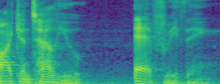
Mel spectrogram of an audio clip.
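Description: An actor playing a cunning captive man in an audio drama, speaking in a deliberate, mysterious, theatrical manner. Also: low voice, steady tone. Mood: bargaining, assured.

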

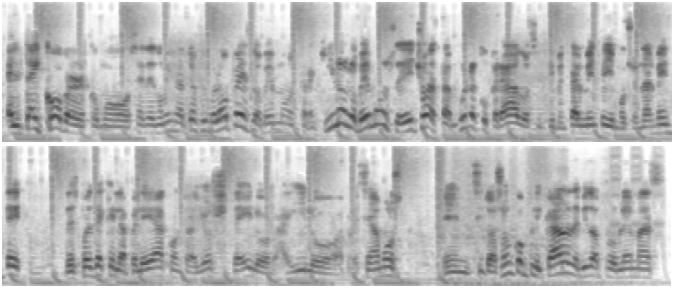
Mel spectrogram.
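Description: Energetic sports radio commentator. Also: male voice, fairly high pitch, brisk, faint music behind. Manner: energetic recap.

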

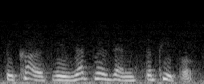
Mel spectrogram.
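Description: An actress plays a humorless female revolutionary in 1970s radio drama. The voice is mid-pitched, stern and clipped, delivering dogma flatly. The recording is narrow and slightly noisy, like an aged broadcast. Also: normal speed, natural voice. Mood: dogmatic. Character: stern, doctrinaire female revolutionary guarding a captive.

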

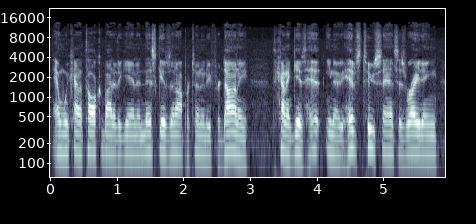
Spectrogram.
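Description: Hoarse, rambling male podcast host. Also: medium pitch, little pitch movement, quick pace. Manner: rambling, many fillers and restarts. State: hoarse from bronchitis. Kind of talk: casual podcast chat.

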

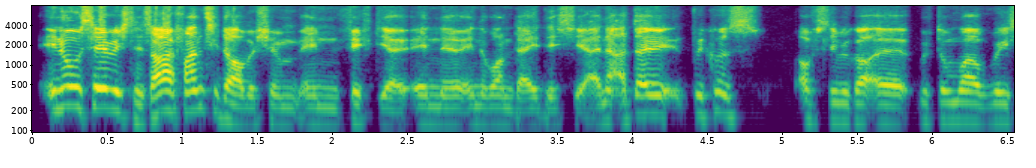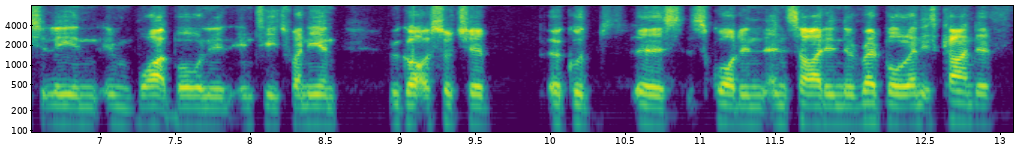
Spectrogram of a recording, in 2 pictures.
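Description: A man's voice: mid-range voice, brisk, no echo. A man hosting a casual podcast, joking, laughing a lot and asking rambling questions. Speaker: podcast host. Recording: dull, lo-fi, dry sound.

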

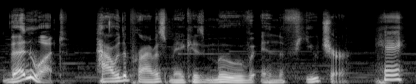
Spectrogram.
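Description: A man, probably in his thirties, hosting a casual podcast chat in a jokey, playful, animated manner. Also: on the low side, unhurried, soft background music. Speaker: podcast host. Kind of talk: casual podcast chat about game lore.

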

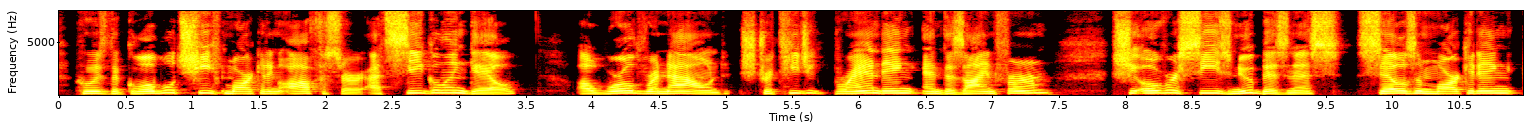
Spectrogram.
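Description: A man with a notably high voice hosts a business interview show. His questions come out halting, with many restarts and filler words. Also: a bit bright. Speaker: podcast host. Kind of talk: podcast interview.

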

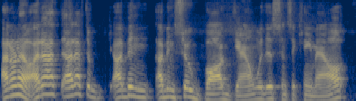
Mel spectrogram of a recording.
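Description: A man's voice: a little high, expressive, normal speed, a bit bright. A man speaking as a podcast guest in a casual, jovial interview, often thinking aloud as he talks about his creative work. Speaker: podcast guest, audio drama writer and producer.

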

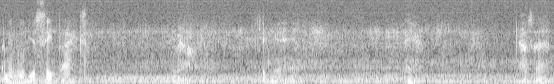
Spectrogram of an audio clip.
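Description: A man's voice: extremely low pitch, level tone, takes it slowly, gravelly, long pauses, heavy background noise, exaggerated voice. An American actor playing an edgy husband in a 1950s radio drama, tense and insistent, confiding when he narrates. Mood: weary, apologetic. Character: desperate, edgy husband and bank man narrating his flight. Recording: old 1950s radio broadcast, music behind.

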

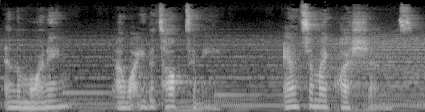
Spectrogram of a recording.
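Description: Actress as manipulative, seductive woman lover for audio drama. Coaxing delivery, slightly low pitch. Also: moderate pace, vocal fry, over music.

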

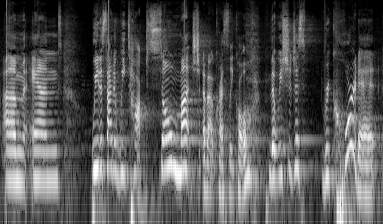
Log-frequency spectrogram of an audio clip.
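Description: A woman's voice: on the high side, lively intonation, slow pace, a bit bright. A woman co-hosting a podcast, chatting casually and jokily at a live panel. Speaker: podcast co-host. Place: large indoor event room. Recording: echoey hall, live room microphone.

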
